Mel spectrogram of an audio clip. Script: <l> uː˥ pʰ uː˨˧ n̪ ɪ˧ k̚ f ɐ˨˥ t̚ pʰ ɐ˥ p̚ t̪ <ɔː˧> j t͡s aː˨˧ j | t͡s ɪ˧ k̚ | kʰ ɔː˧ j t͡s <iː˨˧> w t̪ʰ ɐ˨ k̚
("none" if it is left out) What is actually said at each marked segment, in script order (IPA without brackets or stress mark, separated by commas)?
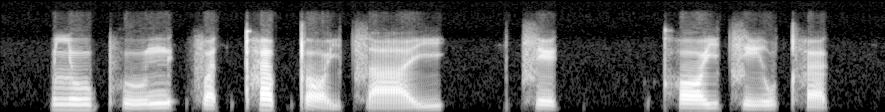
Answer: l, ɔː˨˩, iː˨˧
